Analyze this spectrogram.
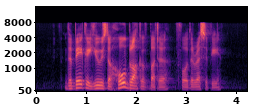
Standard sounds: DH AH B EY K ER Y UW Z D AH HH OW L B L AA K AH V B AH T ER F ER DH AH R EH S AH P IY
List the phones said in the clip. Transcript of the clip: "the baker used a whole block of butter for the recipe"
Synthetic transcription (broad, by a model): DH AH B EY K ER Y UW Z D AH HH OW L B L AA K AH V B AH T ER F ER DH AH R EH S AH P IY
